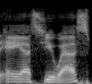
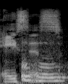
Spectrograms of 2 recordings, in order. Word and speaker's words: ASUS: I know a lot of people have seen the brand ASUS, but they may pronounce it ASUS, but it is pronounced ASUS, correct?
